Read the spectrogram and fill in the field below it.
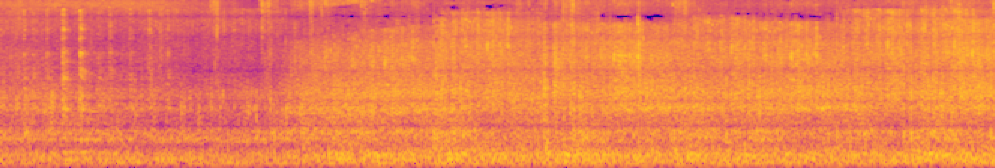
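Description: Water rushes and churns nearby in a steady roar.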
